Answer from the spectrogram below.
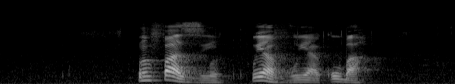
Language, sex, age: Xhosa, male, 31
